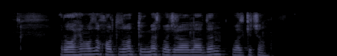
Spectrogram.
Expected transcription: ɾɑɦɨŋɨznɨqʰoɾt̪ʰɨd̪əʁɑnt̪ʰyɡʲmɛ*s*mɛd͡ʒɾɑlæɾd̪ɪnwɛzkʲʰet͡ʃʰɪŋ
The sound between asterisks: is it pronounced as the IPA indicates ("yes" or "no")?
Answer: yes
